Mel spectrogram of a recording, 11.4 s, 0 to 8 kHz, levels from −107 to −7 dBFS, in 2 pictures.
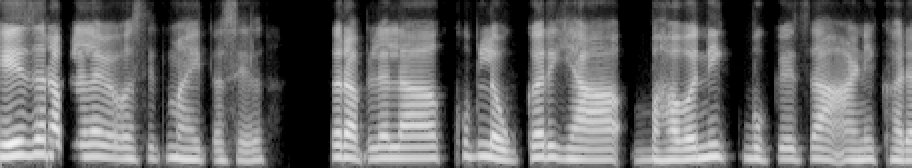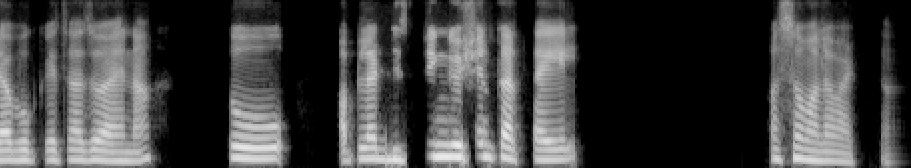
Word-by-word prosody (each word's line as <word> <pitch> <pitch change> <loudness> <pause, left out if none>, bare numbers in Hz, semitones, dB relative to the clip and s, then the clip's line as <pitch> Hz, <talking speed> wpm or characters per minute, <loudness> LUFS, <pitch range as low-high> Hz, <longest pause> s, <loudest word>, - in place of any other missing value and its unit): हे 225 +2 +10
जर 260 +1 +3
आपल्याला 220 -1 +2
व्यवस्थित 190 -1 -4
माहीत 175 -4 -1
असेल, 160 0 -6 0.5
तर 210 - +4
आपल्याला 195 0 +3
खूप 230 -2 -8
लवकर 200 0 +2
या 180 -3 +2 0.4
भावनिक 180 +5 +3
भुकेचा 180 0 -3
आणि 170 0 0
खऱ्या 165 -1 +1
भुकेचा 165 +1 -4
जो 165 +1 -1
आहे 155 -2 +1
ना, 145 +4 -4 0.5
तो 190 -2 +3 0.4
आपला 185 0 0
डिस्टिंग्विशन 215 +5 +1
करता 180 -3 +2
येईल. 175 +1 0 1.2
असं 180 +1 -2
मला 155 -2 -1
वाटतं. 130 -3 -11
185 Hz, 140 wpm, -23 LUFS, 165-200 Hz, 1.2 s, हे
